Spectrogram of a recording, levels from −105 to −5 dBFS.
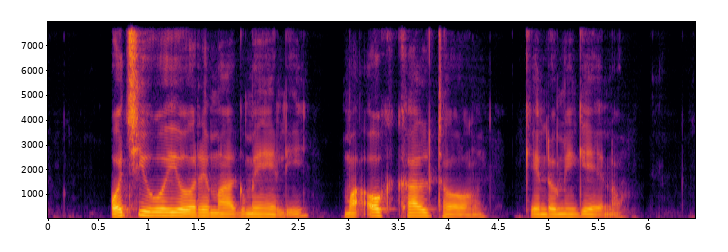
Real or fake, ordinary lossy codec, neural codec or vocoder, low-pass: fake; none; codec, 16 kHz, 4.8 kbps, FACodec; none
